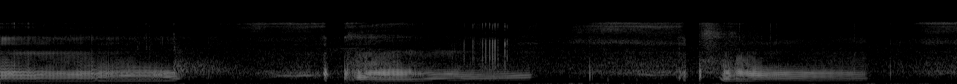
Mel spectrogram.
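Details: Pug snoring while sleeping on owner's lap: three long, rhythmic breaths with a whistling, whiny tone, about 17 a minute; snoring.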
